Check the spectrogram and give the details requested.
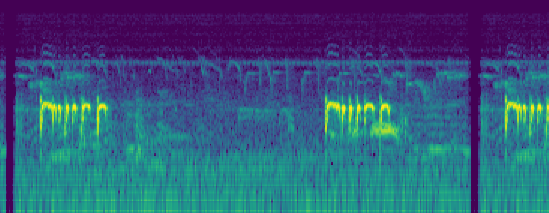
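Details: Lure recording of a local zebra dove with a small voice, played so other doves start singing: three spaced bursts of fast, clipped cooing notes, one ending in a deeper purr, with soft bird chirps behind.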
